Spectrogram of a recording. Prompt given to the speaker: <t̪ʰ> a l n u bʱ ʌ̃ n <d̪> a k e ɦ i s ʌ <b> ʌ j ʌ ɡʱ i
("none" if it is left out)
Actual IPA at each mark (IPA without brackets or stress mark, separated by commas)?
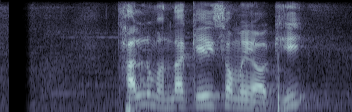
t̪ʰ, d̪, m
